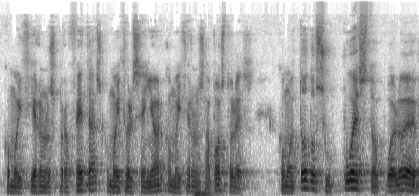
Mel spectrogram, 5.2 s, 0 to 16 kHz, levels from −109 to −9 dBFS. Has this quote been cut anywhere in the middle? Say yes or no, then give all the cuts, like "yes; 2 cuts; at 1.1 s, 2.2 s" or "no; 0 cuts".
no; 0 cuts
